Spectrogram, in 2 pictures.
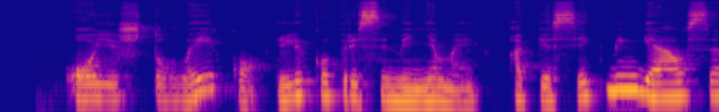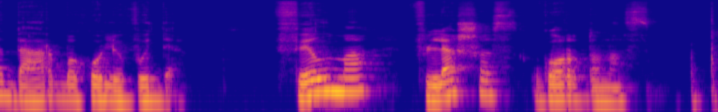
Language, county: Lithuanian, Kaunas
